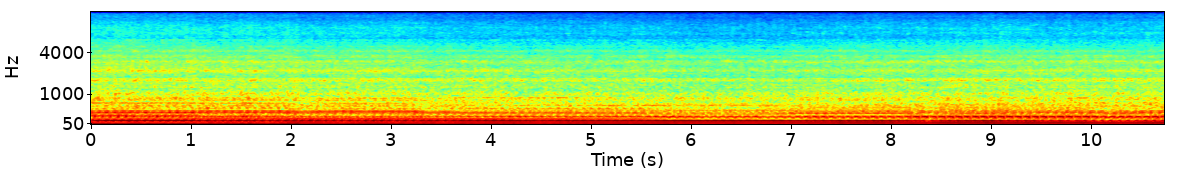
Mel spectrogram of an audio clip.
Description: Ran rough on idle for ~15 seconds then settled down.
